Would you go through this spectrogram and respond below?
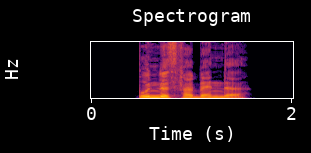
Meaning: nominative/accusative/genitive plural of Bundesverband
- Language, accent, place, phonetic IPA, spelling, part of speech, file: German, Germany, Berlin, [ˈbʊndəsfɛɐ̯ˌbɛndə], Bundesverbände, noun, De-Bundesverbände.ogg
